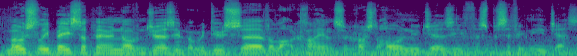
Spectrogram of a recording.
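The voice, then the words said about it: English accent. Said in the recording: “Do you love his accent?”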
